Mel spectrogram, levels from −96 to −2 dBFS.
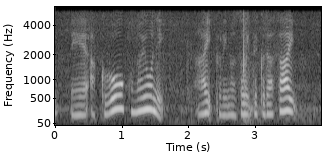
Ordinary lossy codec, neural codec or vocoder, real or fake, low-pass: none; codec, 16 kHz in and 24 kHz out, 1 kbps, XY-Tokenizer; fake; 5.4 kHz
